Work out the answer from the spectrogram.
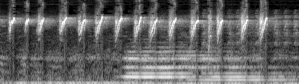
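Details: Olive-backed sunbird, used to provoke other sunbirds to sing, repeating a quick high chirp about five times per second in a steady rhythm, with a low tonal hum entering midway.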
